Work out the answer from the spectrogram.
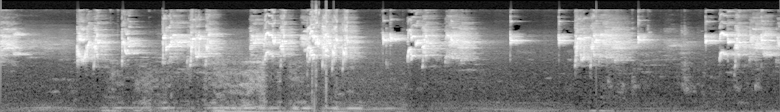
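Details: Wild female lovebird calling as a lure, loud and busy: rapid harsh shrieks and chattering chirps run together in long bursts, broken by short pauses.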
